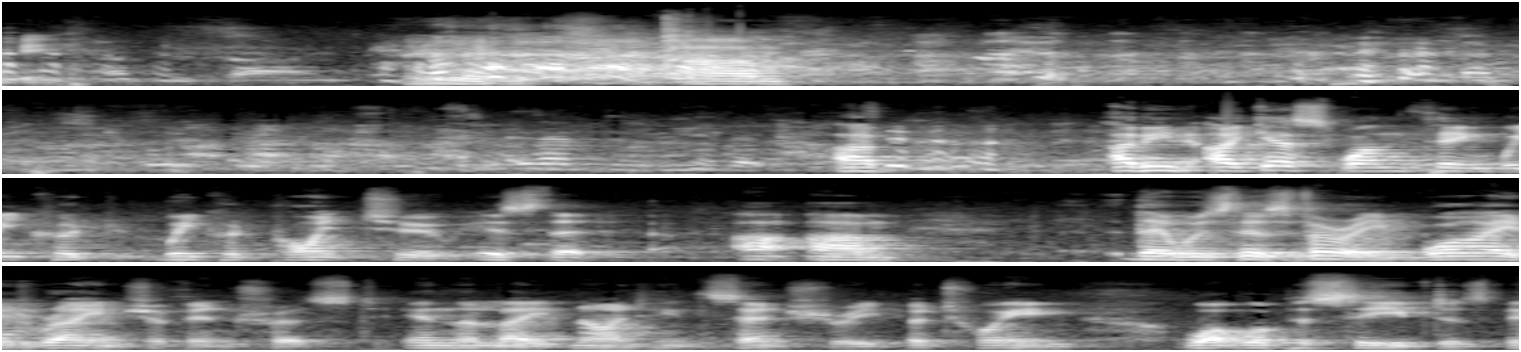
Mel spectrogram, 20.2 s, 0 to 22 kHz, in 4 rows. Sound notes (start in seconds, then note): 1.4 audience laughs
